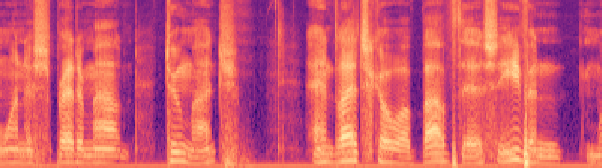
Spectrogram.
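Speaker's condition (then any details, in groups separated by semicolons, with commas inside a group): ALS; abnormally slow voice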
